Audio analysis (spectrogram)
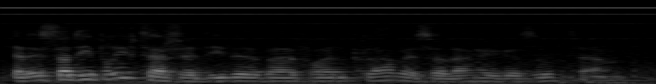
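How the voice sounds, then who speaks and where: An actor playing a wry, self-assured police detective in a radio crime drama, colloquial and needling. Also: male voice, medium pitch, animated, a little fast, mellow, close to an everyday voice. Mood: wry, pleased. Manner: colloquial, sardonic. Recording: radio play with faint noise.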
